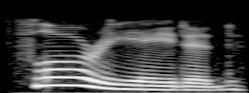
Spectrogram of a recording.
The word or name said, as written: floriated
